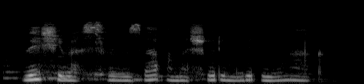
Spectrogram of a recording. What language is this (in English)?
Kinyarwanda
